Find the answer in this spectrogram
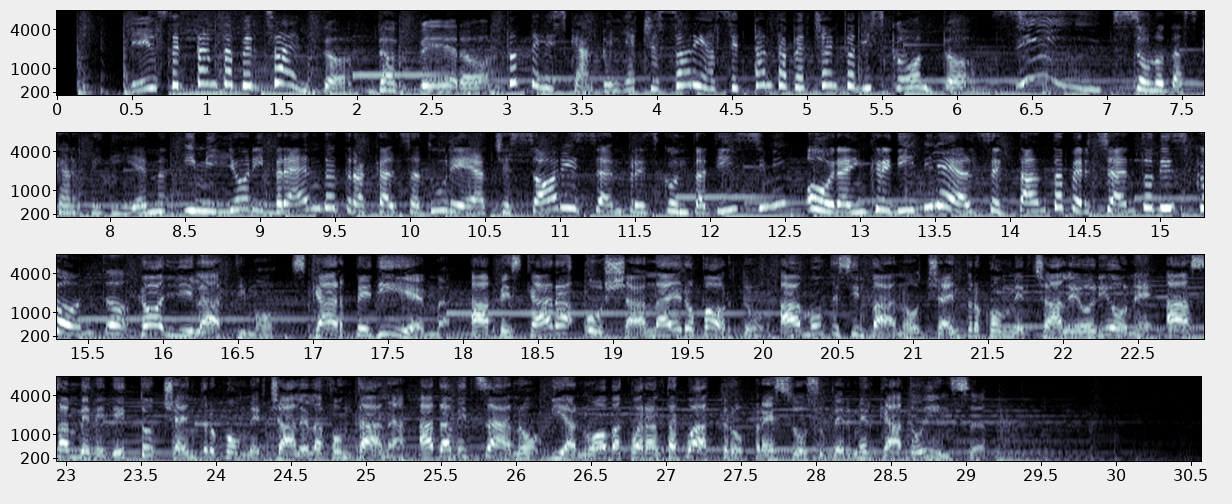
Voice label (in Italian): Spot Saldi Radio; Scarpediem; Parsifal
